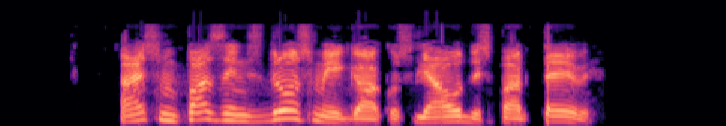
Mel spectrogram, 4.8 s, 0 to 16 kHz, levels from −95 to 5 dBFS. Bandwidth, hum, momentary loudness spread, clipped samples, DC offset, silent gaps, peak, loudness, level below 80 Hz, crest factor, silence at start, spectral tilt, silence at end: 7.8 kHz; none; 4 LU; under 0.1%; under 0.1%; 3.54-3.61 s; 0 dBFS; -14 LUFS; -60 dBFS; 16 dB; 0.8 s; -5 dB/octave; 0.9 s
